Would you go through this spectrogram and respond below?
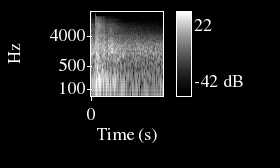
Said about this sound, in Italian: In preda al panico, Yusupov afferrò una pistola e sparò a Rasputin, colpendolo al petto.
